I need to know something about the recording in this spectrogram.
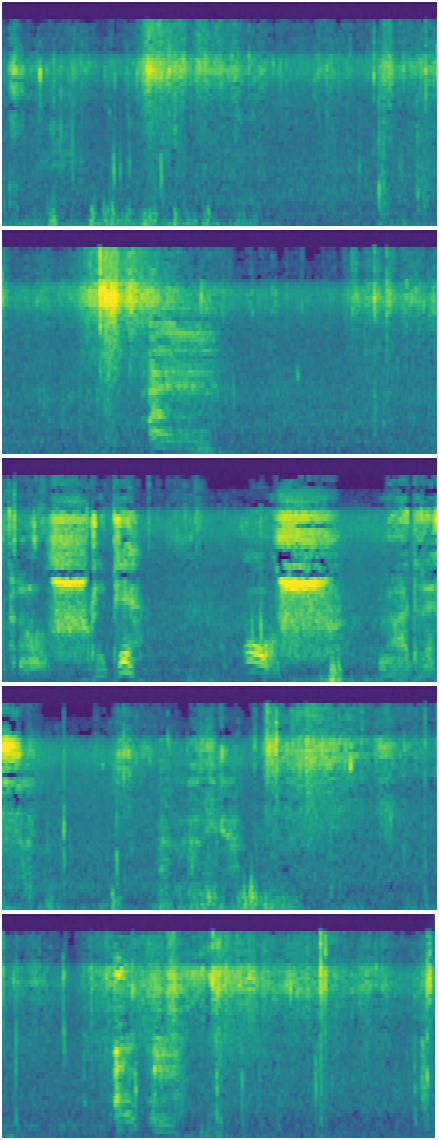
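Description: Dry twigs and pine needles rustle and crackle as a hand pushes through them.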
